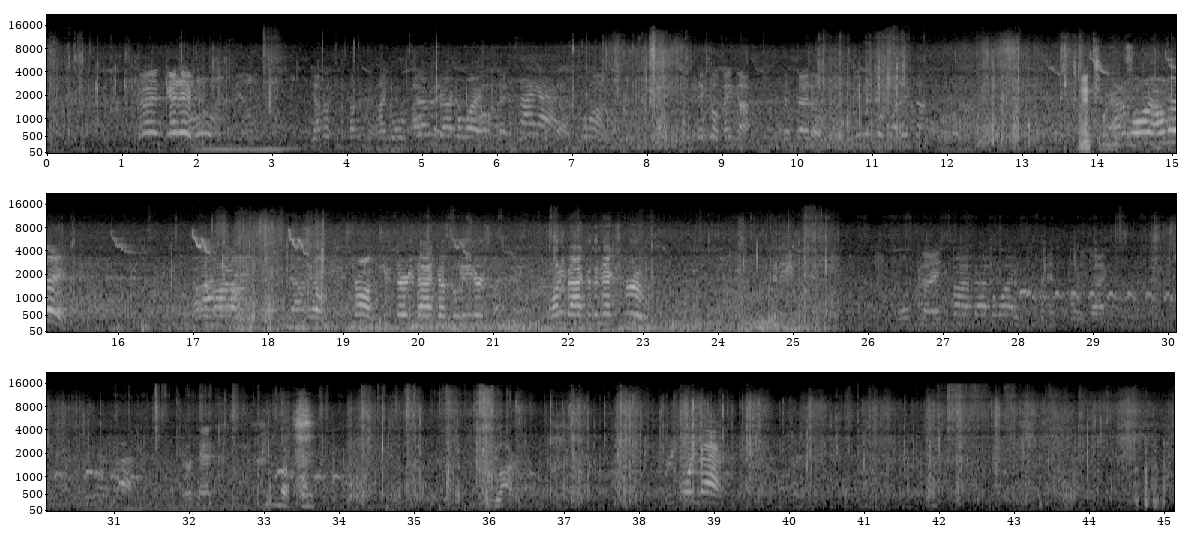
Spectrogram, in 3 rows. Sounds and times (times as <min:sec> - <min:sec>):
Outside, rural or natural: 0:00.0 - 0:45.1
Speech: 0:13.7 - 0:15.4, 0:16.7 - 0:23.0, 0:38.3 - 0:39.2.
